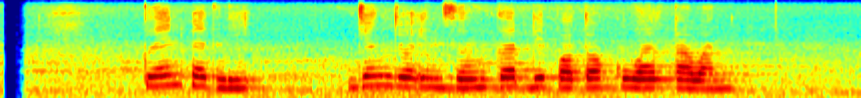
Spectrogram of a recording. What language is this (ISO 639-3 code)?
sun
